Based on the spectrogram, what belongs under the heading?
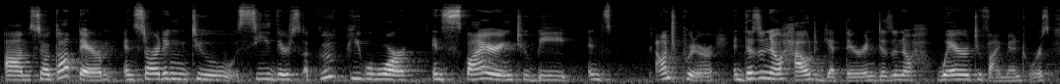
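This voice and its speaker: A woman's voice: a little high, moderate pace, slight background noise. A young woman from Taiwan, a guest on an interview show, chatting casually and eagerly with frequent restarts and fillers. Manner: animated, with many restarts and fillers. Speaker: guest, small business creator.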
